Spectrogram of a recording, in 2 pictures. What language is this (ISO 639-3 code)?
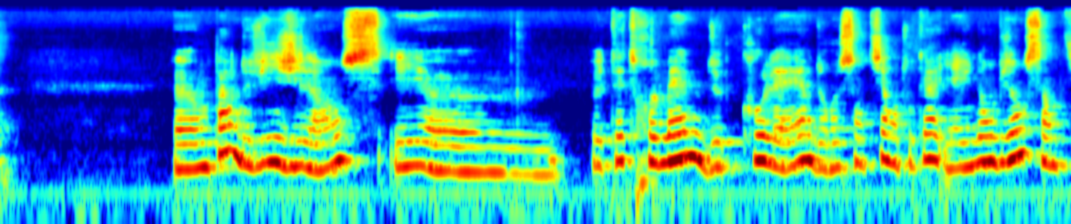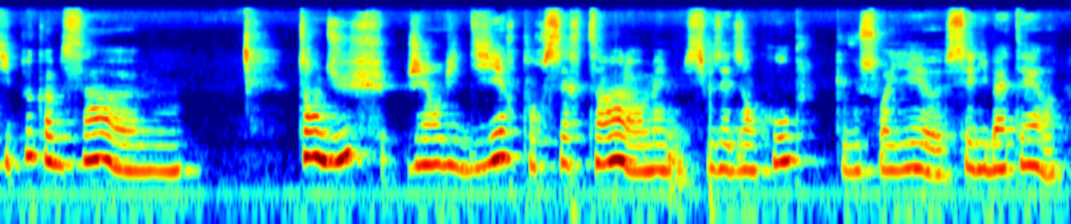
fra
